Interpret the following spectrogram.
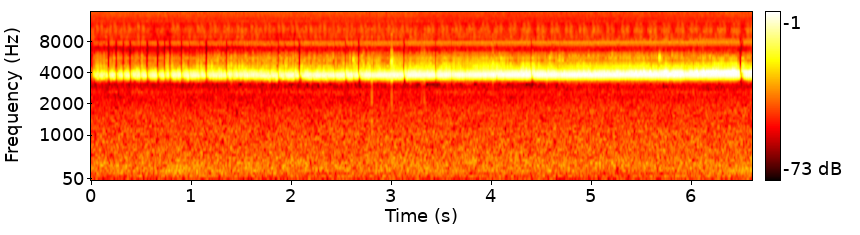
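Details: Striped marsh-cricket (Pteronemobius lineolatus) singing at Maggia, Switzerland, on 1 September 2023: a steady, high, unbroken trill near one pitch, running throughout with slight flutter, over a faint background hiss.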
